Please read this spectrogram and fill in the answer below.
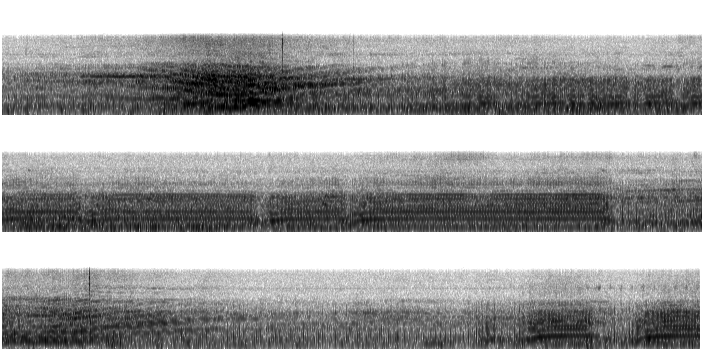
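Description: Radio-controlled aerobatic model airplane's motor and propeller whining through maneuvers. The pitch sweeps up and down with throttle and passes, loudest in a fly-by about two to three seconds in. It holds a steadier high pitch in the middle stretch and swoops again near the end.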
